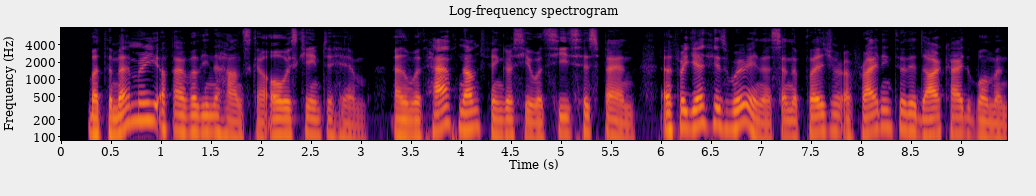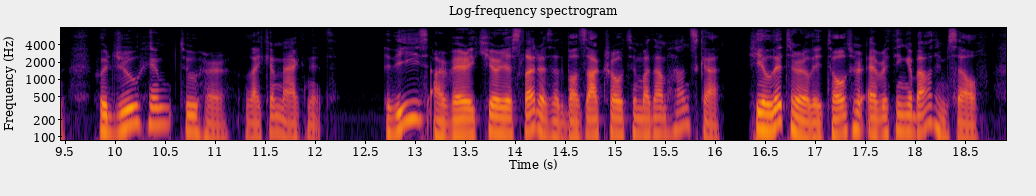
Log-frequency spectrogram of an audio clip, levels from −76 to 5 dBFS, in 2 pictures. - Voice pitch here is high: No, low, 110 Hz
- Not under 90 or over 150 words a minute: No, average, 190 wpm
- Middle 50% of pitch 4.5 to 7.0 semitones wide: Yes, average, 4.9 semitones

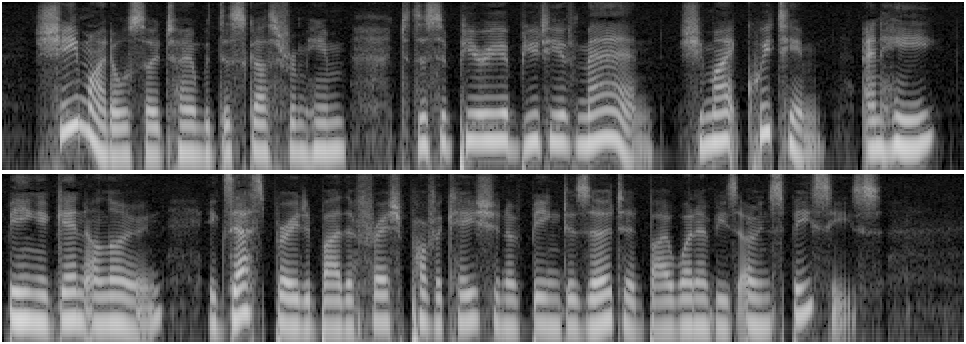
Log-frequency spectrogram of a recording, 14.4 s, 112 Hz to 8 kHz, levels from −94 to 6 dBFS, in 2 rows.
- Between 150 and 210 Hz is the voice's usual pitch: Yes, medium, 185 Hz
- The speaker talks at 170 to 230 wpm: No, average, 155 wpm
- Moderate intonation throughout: Yes, average, 4.2 semitones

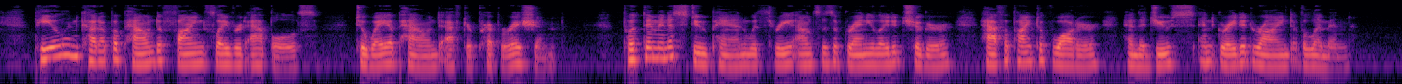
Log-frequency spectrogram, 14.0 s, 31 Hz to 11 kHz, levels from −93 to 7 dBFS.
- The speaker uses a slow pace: No, average, 180 wpm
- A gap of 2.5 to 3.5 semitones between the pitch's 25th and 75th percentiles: Yes, average, 3.1 semitones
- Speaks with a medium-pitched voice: No, low, 130 Hz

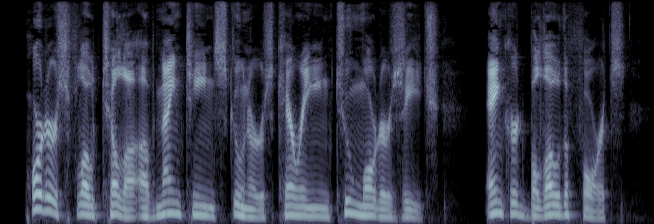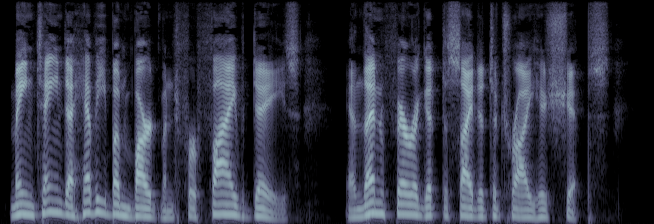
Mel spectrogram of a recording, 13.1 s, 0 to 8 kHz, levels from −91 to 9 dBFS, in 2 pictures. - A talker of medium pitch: No, low, 120 Hz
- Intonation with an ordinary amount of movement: Yes, average, 4.6 semitones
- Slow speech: Yes, slow, 130 wpm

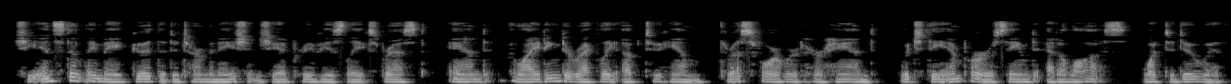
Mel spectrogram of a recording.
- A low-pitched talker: Yes, low, 115 Hz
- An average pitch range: No, narrow, 1.8 semitones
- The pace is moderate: Yes, average, 150 wpm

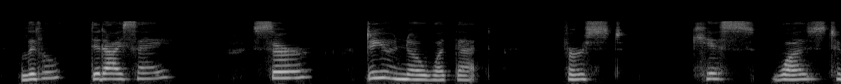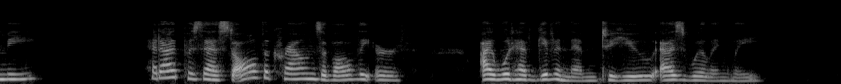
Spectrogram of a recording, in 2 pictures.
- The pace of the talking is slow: Yes, slow, 120 wpm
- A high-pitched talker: Yes, high, 235 Hz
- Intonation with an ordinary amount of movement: Yes, average, 3.9 semitones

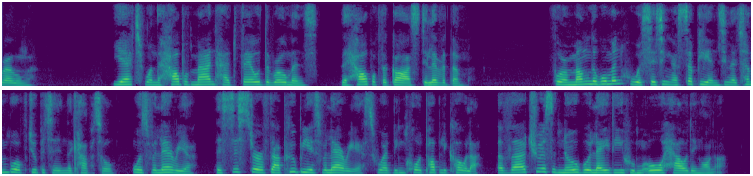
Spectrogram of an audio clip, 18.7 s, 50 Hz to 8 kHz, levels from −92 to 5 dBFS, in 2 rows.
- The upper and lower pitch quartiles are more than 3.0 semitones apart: No, average, 2.7 semitones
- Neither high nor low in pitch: No, high, 230 Hz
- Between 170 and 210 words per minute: Yes, average, 190 wpm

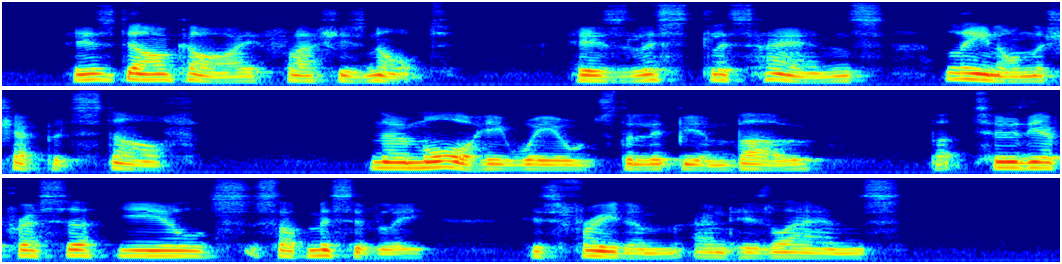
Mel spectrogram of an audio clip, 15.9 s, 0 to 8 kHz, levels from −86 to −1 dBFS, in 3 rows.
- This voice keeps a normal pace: No, slow, 115 wpm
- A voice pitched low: Yes, low, 130 Hz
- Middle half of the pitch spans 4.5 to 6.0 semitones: No, average, 3.9 semitones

